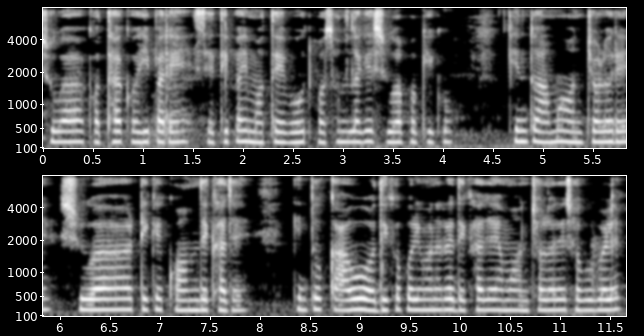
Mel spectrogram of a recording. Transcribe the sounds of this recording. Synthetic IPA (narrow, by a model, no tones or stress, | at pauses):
suakɔt̪ʰakɔɦipaɾeset̪ʰipaĩmɔt̪ebɔɦut̪ɔ̥pɔsɔnd̪ɔlaɡesuapɔkʰiku | kint̪uamɔːnt͡ʃɔɭɔɾesuaʈikekɔmd̪ekʰad͡ʒae | kint̪ukawɔd̪ʱikɔpɔɾimañɔɾed̪ekʰad͡ʒaeamɔːnt͡ʃɔlɔɾesɔbubeɭe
